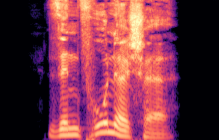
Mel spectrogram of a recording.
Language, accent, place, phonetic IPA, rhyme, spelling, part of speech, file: German, Germany, Berlin, [ˌzɪnˈfoːnɪʃə], -oːnɪʃə, sinfonische, adjective, De-sinfonische.ogg
- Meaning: inflection of sinfonisch: 1. strong/mixed nominative/accusative feminine singular 2. strong nominative/accusative plural 3. weak nominative all-gender singular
